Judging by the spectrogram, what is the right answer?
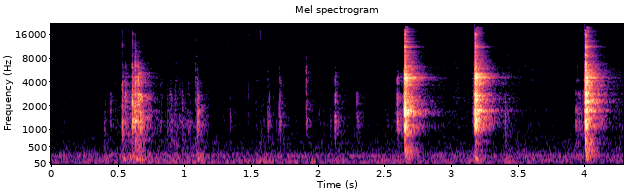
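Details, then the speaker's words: AMF Shovelhead Lowrider transmission during restoration, cover test-fitted with pedal held down: a few sharp, crisp metallic clicks at uneven half-second gaps as the kickstarter ratchet engages; normal kickstarter ratchet engagement before the ramp disengages it. "we could hear it currently engaged because i'm holding down the pedal and if i get it all the way back up where the ramp pulls it out right here now it's disengaged so that's where we want to be"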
